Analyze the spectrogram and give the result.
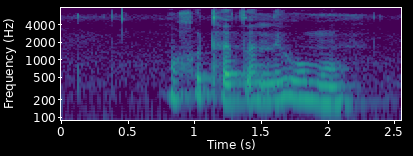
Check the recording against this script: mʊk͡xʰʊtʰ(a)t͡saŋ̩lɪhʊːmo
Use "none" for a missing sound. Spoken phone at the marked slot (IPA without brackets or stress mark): a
